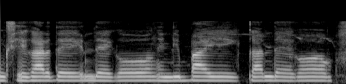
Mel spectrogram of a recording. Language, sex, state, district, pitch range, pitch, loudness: Chakma, female, Tripura, Unakoti, 175-180 Hz, 180 Hz, -19 LUFS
